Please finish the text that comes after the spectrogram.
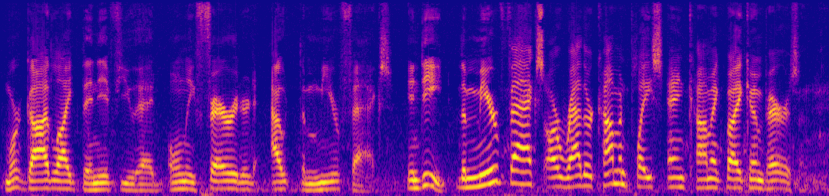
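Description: A man playing a gentle, shrewd priest detective in a radio mystery, patiently explaining with amusement. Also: moderate pace, hardly any pauses, natural voice. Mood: playful explaining. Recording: faint rumbling background noise.

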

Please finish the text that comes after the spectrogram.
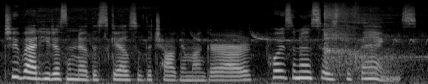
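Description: Woman playing a bold, high-voiced young warrior woman. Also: noisy background, natural voice. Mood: shrewd, cool. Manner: confident, brisk, bargaining. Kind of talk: theatrical radio drama acting.

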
